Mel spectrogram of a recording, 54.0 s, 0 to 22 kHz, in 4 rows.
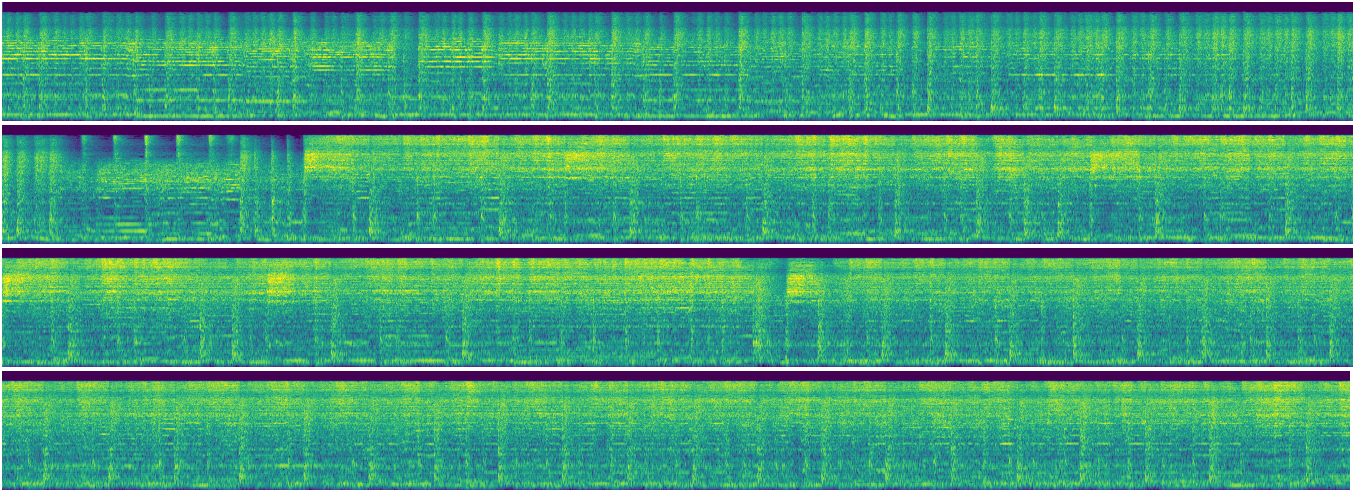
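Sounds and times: drum kit: 0:00.0 - 0:54.0
electric guitars: 0:00.0 - 0:54.0.

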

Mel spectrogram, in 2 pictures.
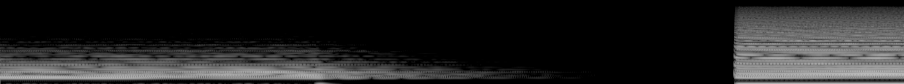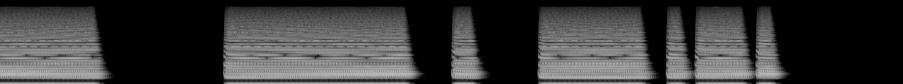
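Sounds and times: locomotive air horn blasts: 0:00.0 - 0:04.8, 0:07.4 - 0:10.1, 0:11.3 - 0:16.9.

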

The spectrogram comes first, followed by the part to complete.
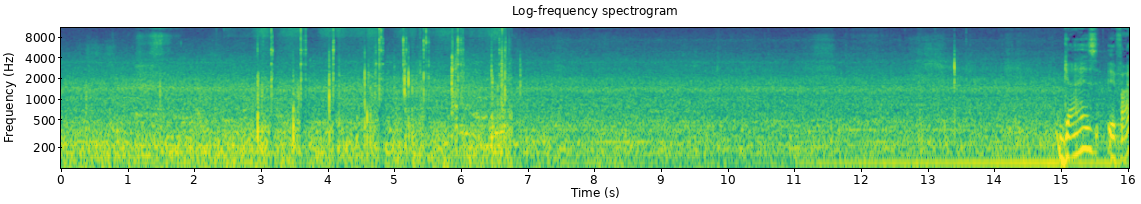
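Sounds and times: steady low hum: 0:00.0 - 0:16.0
footsteps going down stairs: 0:02.4 - 0:06.9.

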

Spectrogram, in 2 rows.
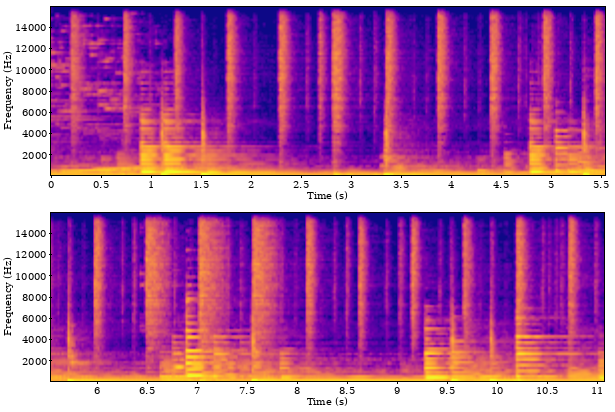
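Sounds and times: plucked and keyed melody notes: 0:00.0 - 0:11.0
sustained bass: 0:00.0 - 0:11.0
drum hits: 0:02.9 - 0:03.6.

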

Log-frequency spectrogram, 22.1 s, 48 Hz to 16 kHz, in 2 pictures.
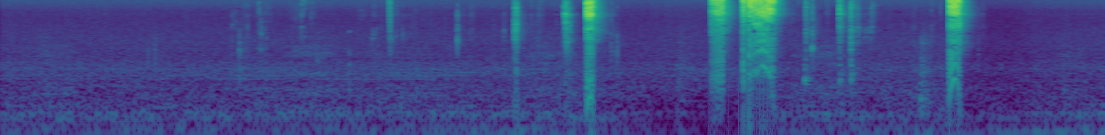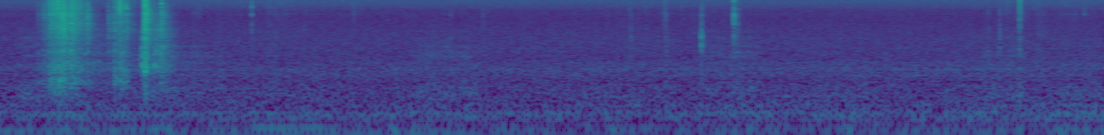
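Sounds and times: plastic rustling: 0:11.4 - 0:12.8.

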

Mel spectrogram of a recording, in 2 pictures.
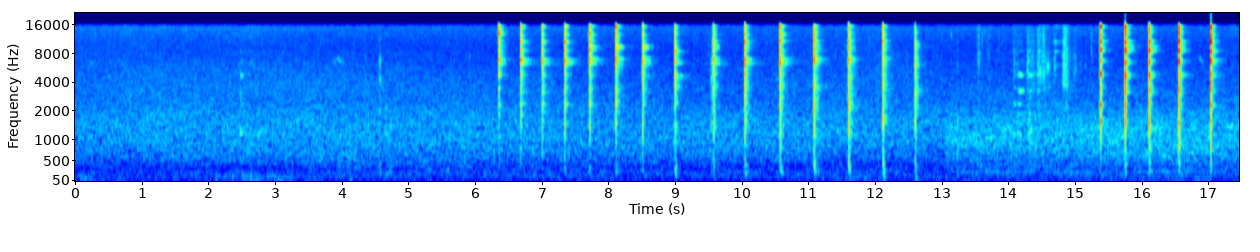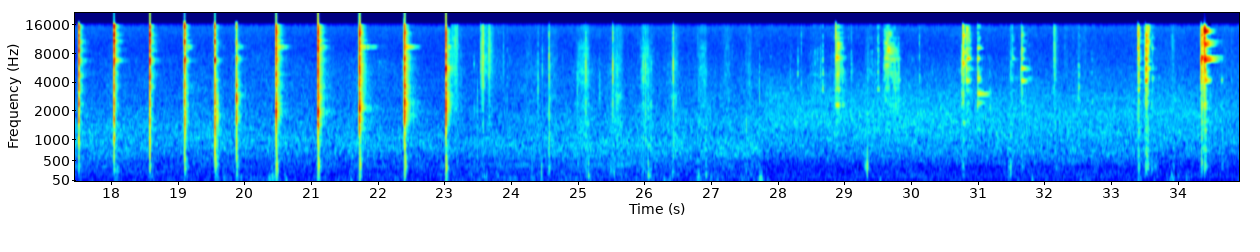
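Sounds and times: hammer striking iron stake: 0:06.4 - 0:12.7, 0:15.4 - 0:23.2, 0:34.4 - 0:34.7.

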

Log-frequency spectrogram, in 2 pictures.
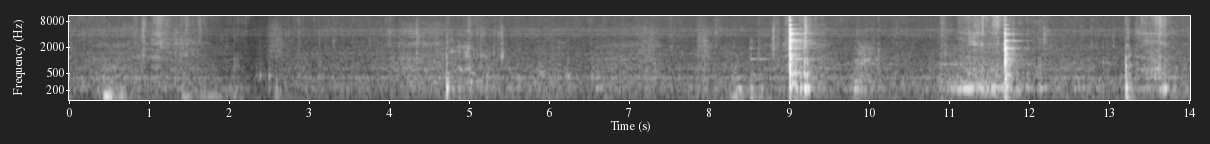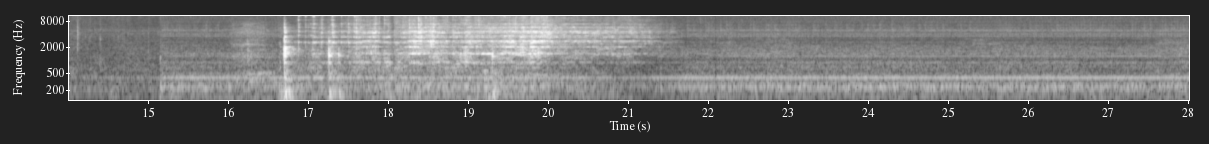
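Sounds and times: spatula folding batter in bowl: 0:13.1 - 0:13.9, 0:16.3 - 0:21.5
oil sizzling in hot pan: 0:16.3 - 0:21.8.

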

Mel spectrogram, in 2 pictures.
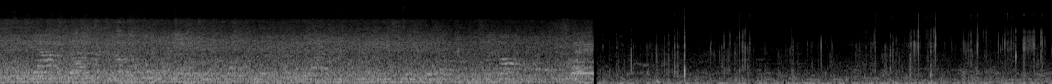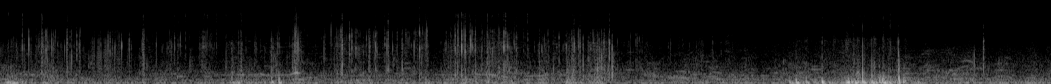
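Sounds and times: plastic wrapper crinkling: 0:06.0 - 0:19.6.

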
